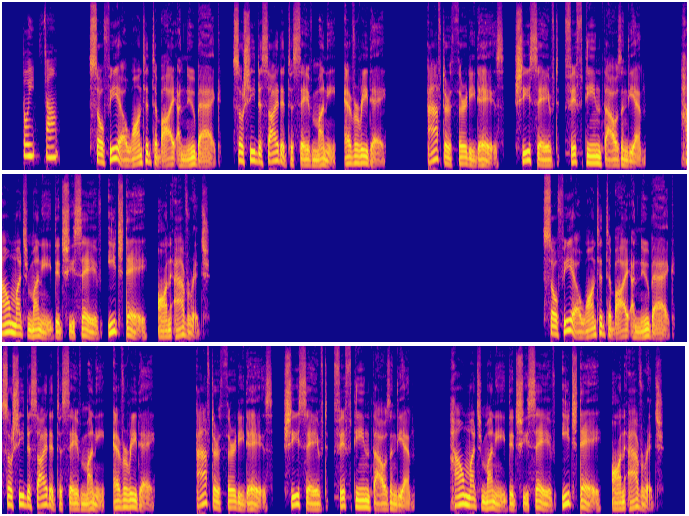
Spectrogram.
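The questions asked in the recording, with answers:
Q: How much money did she save each day on average?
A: 500 yen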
